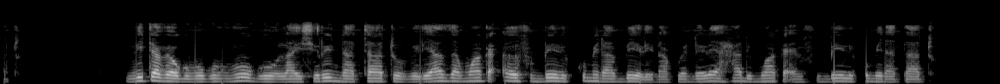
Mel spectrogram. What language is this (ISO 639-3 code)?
swa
